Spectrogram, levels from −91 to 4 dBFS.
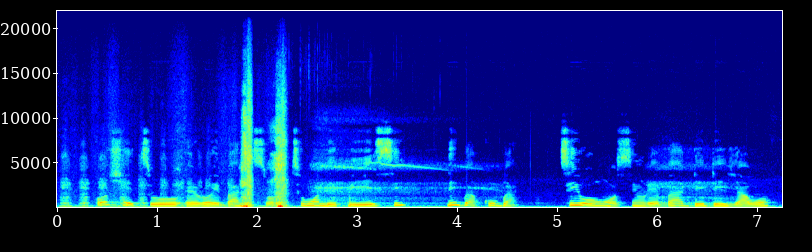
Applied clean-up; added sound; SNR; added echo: none; Dog; 1 dB; none.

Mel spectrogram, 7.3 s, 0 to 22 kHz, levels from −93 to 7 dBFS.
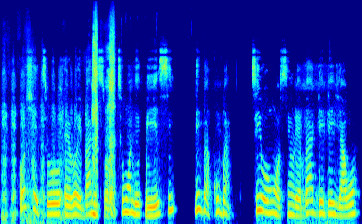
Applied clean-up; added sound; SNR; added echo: neural mask model Resemble Enhance denoiser.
